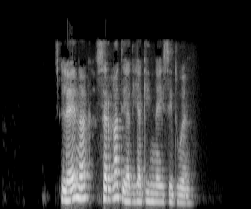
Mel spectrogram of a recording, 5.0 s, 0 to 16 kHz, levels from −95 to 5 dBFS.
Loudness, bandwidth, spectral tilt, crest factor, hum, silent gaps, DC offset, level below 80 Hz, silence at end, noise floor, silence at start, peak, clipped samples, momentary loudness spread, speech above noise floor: -16 LUFS; 8 kHz; -6 dB/octave; 18 dB; none; none; under 0.1%; -62 dBFS; 1.2 s; -82 dBFS; 1.2 s; 0 dBFS; under 0.1%; 10 LU; 66 dB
